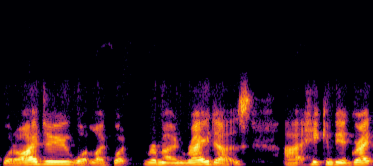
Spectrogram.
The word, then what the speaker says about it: Ramon: So someone like Ramon, and see, I pronounced it right. It's Ramon, even with an Australian accent, it's Ramon.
